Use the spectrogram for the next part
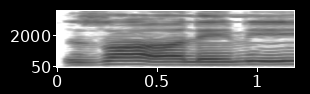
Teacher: শেষ অক্ষর সাকিন দিলে 1 2 3 তিনটি অক্ষর 3 আলিফ টেনে পড়বেন, মাদ্দা আরজি হবে এবং খাড়া যাবে এক আলিফ টেনে পড়বেন।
